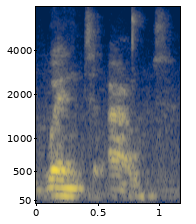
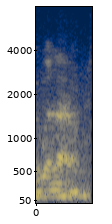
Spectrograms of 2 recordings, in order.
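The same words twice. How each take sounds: First: The t at the end of went is pronounced. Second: The t at the end of went is dropped. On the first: The speaker calls it wrong. "we don't say went out" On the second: The speaker calls it right. "you dropped the tip altogether"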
